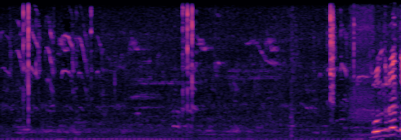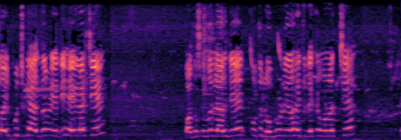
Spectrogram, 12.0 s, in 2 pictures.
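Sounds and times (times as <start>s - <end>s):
small birds chirping: 0.0s - 12.0s
sharp clicks: 0.2s - 1.5s, 2.6s - 3.1s.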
